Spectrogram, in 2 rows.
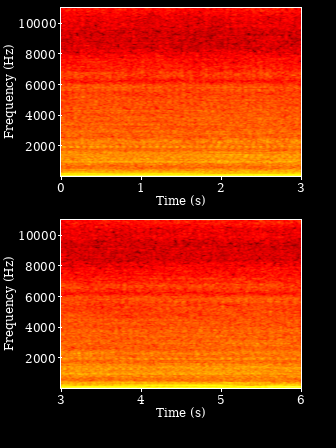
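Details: Fiat 124 Spider 2000 on the bad partially working ignition coil, carb unadjusted, idle held high and lumpy with uneven beat and stumbles; needed idle screw at 1100 rpm to keep running, backfired through carb.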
